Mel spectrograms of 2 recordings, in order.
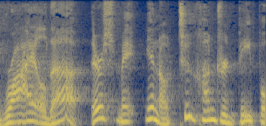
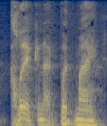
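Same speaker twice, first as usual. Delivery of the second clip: ordinary talk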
